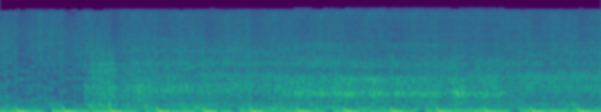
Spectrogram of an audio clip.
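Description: Electric countertop blender running, puréeing boiled asparagus and vegetable soup: a steady churning noise that starts suddenly about a second in and dies down near the end, over background music with a steady beat.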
